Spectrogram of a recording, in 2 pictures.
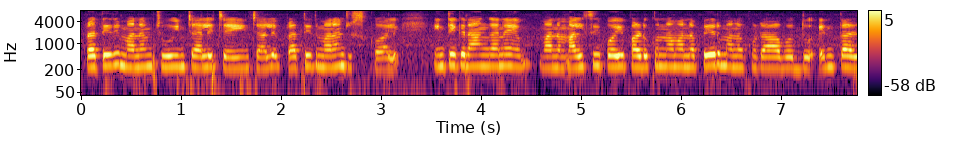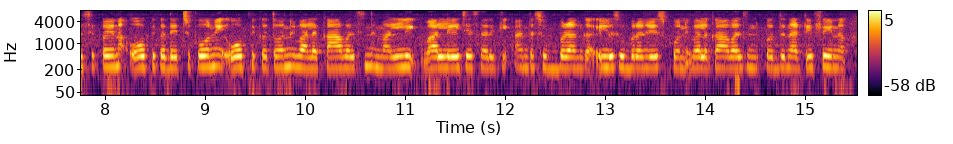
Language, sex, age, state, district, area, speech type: Telugu, female, 18-30, Telangana, Nalgonda, urban, spontaneous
